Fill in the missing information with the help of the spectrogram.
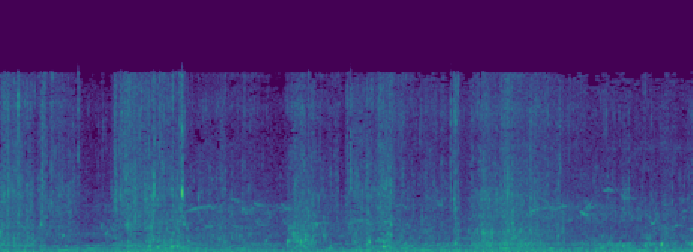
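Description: Shallow river water sloshing and splashing as a man wades and works his hands and arms through water hyacinth, with a few louder splashes and a steady low hum underneath.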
